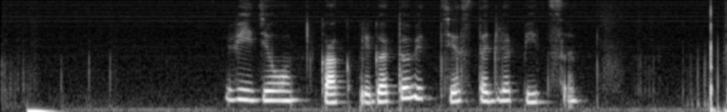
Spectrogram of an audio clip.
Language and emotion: Russian, neutral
